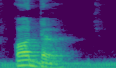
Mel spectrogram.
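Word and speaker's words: قدر: ya jadi kayak ini lailatil Qadr ya Qadr enggak ro enggak RI tapi Qadr nah ini Apabila huruf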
